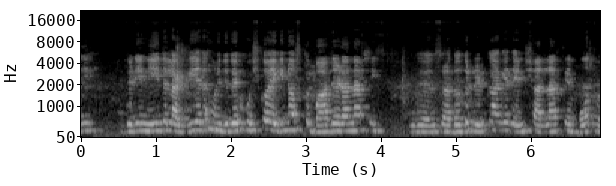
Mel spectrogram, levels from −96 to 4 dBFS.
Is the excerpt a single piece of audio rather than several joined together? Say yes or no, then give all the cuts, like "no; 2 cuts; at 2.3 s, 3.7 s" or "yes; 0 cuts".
yes; 0 cuts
